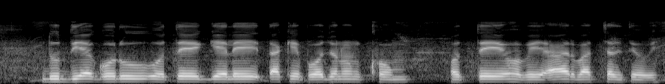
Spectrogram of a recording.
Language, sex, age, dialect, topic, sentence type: Bengali, male, 18-24, Western, agriculture, statement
